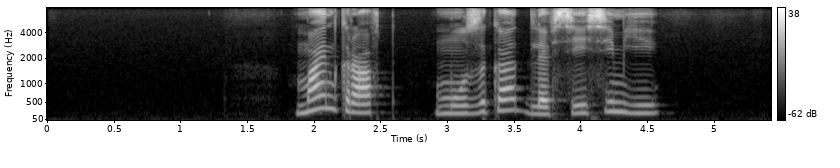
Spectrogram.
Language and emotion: Russian, positive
